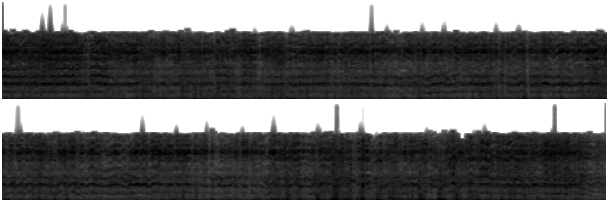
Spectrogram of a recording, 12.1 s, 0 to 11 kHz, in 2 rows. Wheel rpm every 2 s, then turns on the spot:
230, 230, 230, 210, 220, 200.
none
